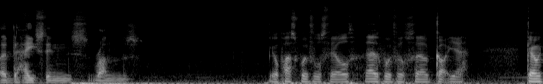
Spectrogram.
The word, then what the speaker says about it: Wivelsfield: I always get the pronunciation this wrong. Is it Wivelston? Something like that. Wivelsfield.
